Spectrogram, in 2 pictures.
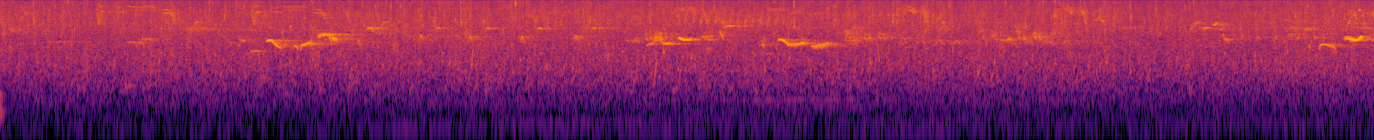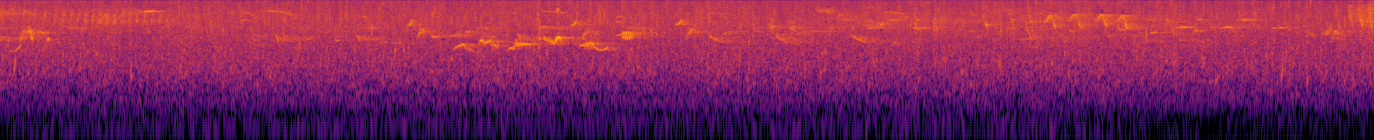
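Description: Steady background hiss with scattered clusters of short, high chirps from small birds.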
